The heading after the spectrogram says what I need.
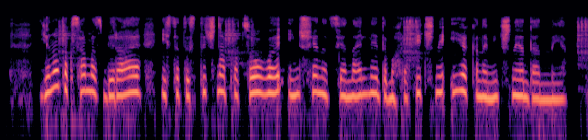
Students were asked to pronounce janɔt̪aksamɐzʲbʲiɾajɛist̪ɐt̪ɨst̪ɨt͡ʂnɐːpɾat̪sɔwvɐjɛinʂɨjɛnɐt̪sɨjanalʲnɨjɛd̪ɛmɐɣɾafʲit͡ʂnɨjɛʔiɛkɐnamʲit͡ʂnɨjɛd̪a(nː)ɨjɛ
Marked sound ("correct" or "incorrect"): correct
